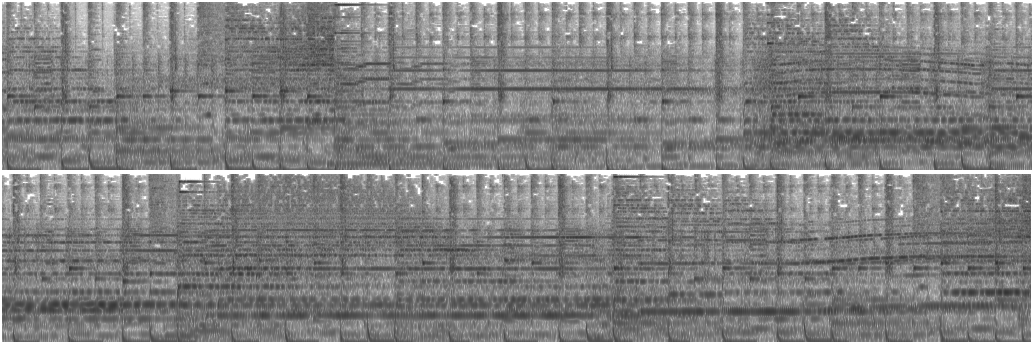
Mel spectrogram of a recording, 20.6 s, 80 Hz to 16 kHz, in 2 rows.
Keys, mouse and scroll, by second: 1.4 click, 5.2 click, 5.3 t, 7.2 click, 8.0 scroll up 1, 9.5-15.2 drag, 18.8 scroll up 1.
